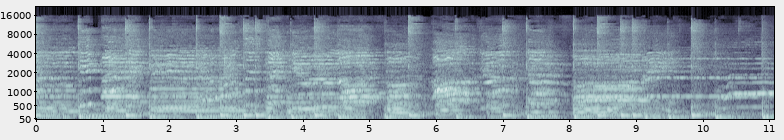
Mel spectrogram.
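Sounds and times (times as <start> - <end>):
low bass notes: 0.0 - 9.5
gospel choir singing: 0.0 - 11.0.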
